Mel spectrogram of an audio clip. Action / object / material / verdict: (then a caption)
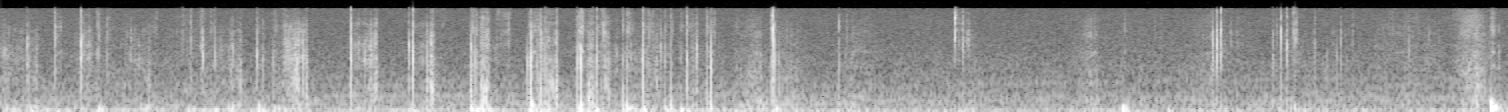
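scrape / textured bar of soap / soap / none. Long nails quickly and aggressively tap and scratch the top of a pink textured solid soap bar lying flat. The result is a rapid series of short, dry, crunchy scrapes and ticks with bright edges, busier in the first half and sparser later, ending on one sharper click.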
